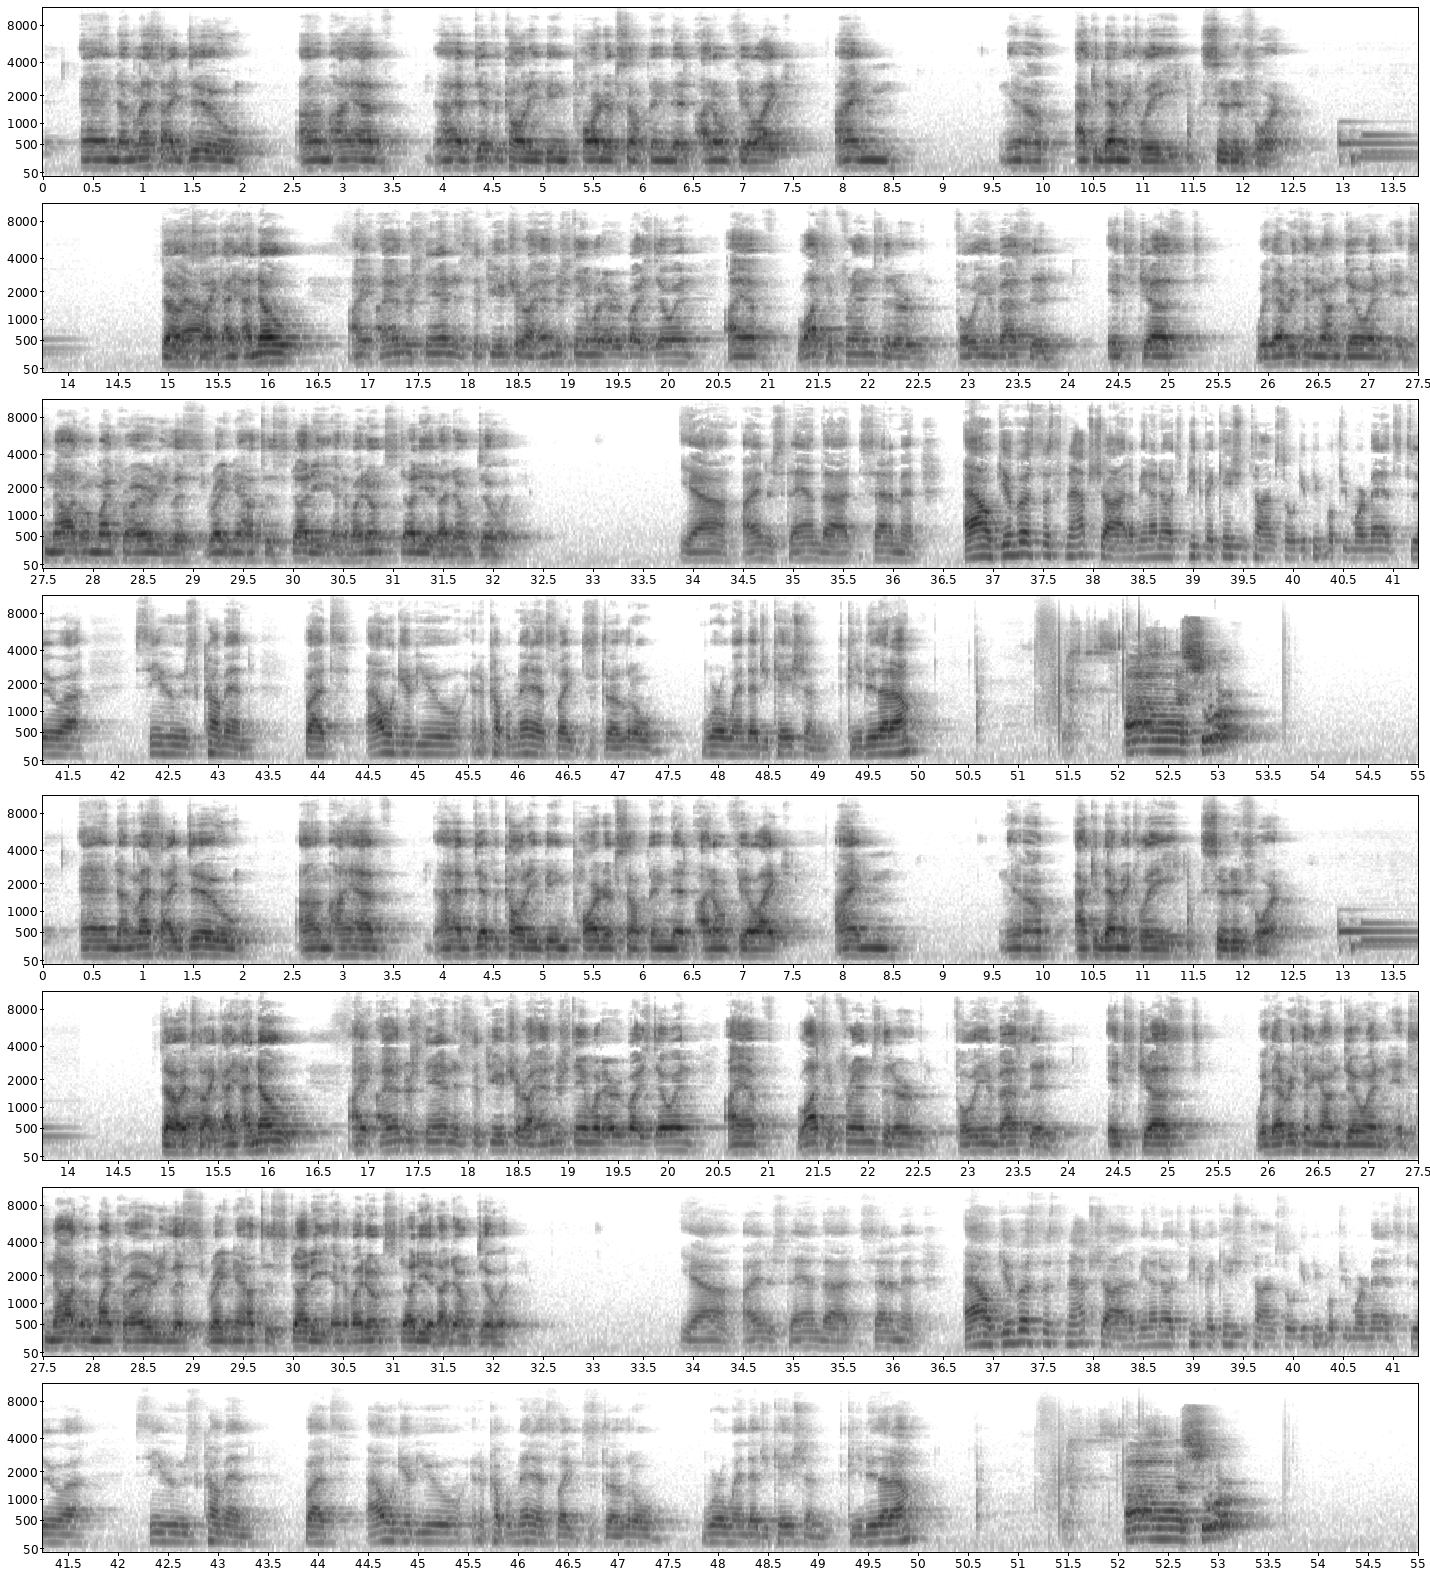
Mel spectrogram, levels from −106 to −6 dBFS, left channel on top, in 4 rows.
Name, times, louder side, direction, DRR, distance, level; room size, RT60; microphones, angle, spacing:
voice 1, 0.4-2.0 2.6-3.4 3.9-7.3 7.9-8.5 9.6-10.0 10.3-12.4 12.9-13.8 14.9-16.2 16.8-20.2 20.6-20.9 21.3-22.5 22.9-23.8 24.4-25.1 25.9-32.1, right 1 dB, 65° right, 1.3 m, -33 dB
voice 2, 15.0-15.5 33.9-36.2 36.7-41.6 42.2-43.3 43.9-47.4 47.8-50.0 51.2-52.0, left 5 dB, 90° left, 0.6 m, -39 dB
voice 3, 51.4-51.8 52.1-53.3, left 3 dB, 35° left, 0.9 m, -34 dB
23.0 x 9.0 x 3.3 m
head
